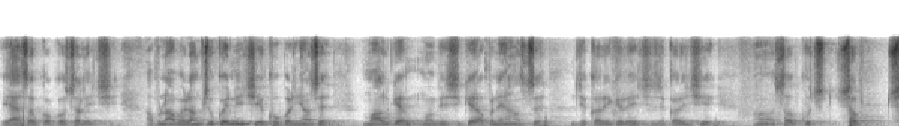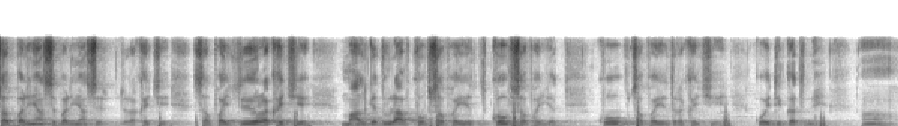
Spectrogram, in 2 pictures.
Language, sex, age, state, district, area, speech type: Maithili, male, 45-60, Bihar, Samastipur, rural, spontaneous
